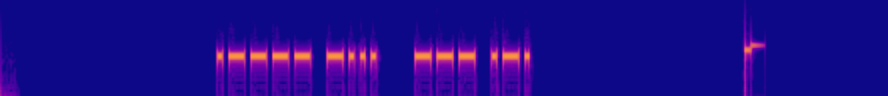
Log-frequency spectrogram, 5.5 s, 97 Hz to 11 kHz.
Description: Morse code, heard as a keyed tone, about 36 wpm, 700 Hz. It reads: 1B OR
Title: Field Day Exchanges - 35wpm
